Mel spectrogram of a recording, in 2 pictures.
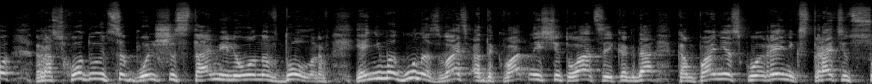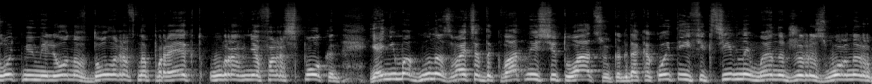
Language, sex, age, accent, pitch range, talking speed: Russian, male, 20-39, native, 190-230 Hz, 120 wpm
